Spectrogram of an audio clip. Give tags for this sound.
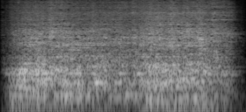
Chair; Concrete; Drag; Dragged; Metal; Pull; Pulled; Push; Pushed; Roar

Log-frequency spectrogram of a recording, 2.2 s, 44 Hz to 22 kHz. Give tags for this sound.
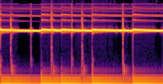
110-bpm; electronic; fm; loop; rhythmic

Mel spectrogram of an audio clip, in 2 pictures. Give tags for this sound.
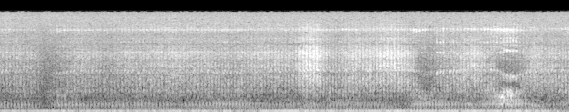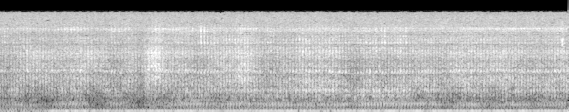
motor; rumble

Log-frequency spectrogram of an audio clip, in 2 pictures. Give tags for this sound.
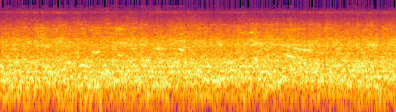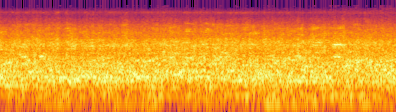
City; Mexico; Subway

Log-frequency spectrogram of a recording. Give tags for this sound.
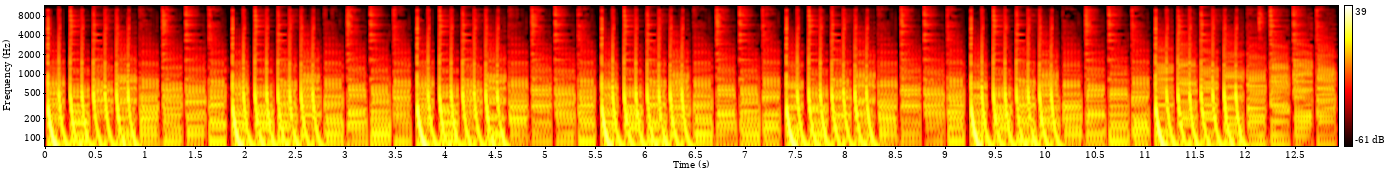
prism; loops; electronic; music

